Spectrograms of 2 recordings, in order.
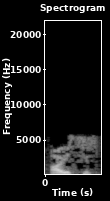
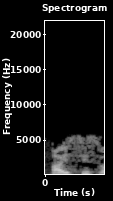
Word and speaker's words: آیسیس: 2 تا خواهر برادرها ایسیس و آیسیس، بهتر بیم تلفظ درست، آیسیس و اوسیریس با هم ازدواج کردن.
